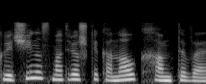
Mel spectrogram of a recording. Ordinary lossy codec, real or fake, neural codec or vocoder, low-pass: Opus, 64 kbps; fake; codec, 16 kHz, 0.8 kbps, ZipCodec; 7.2 kHz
